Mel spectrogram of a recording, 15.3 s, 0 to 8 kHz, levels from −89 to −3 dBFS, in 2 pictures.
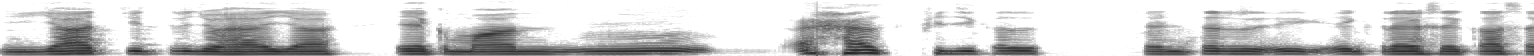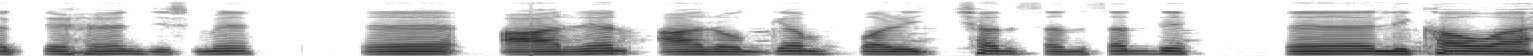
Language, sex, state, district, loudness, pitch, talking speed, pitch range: Hindi, male, Bihar, Gopalganj, -23 LUFS, 130 Hz, 100 wpm, 120-135 Hz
